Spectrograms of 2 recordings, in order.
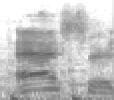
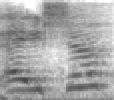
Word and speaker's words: Asia: and first of all asher that's i'm not pronouncing it correctly it's asia it's asia okay i want to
